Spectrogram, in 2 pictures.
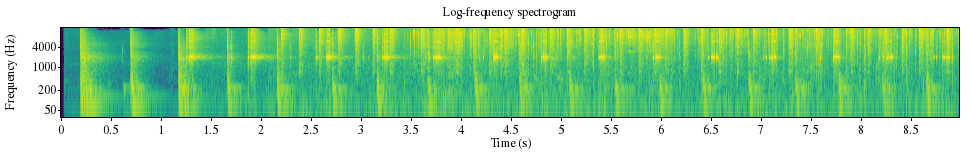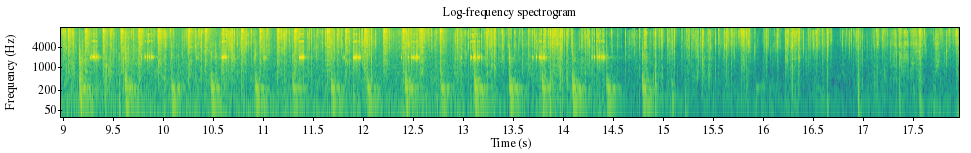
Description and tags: TCR soundscape MFR cyrielle-tadeg
French students from La Roche des Gr&es; school, Messac used MySounds to create this composition.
